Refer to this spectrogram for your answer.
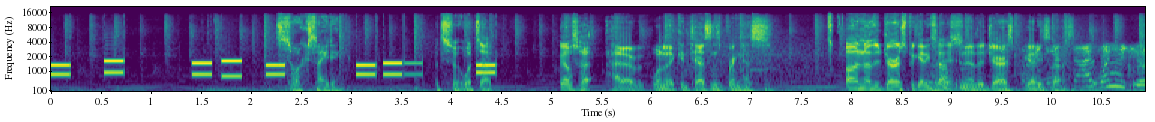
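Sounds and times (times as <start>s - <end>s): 
touch-tone phone keypad beeps dialing a phone number: 0.0s - 0.8s, 1.4s - 2.4s, 3.0s - 4.5s
speech: 2.4s - 3.1s, 3.9s - 7.3s, 7.9s - 10.9s.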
